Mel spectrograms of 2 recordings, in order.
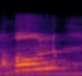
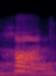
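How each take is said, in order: First: The vowel sounds like the one in 'hon'. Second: The vowel sounds like the one in 'Han'. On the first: The speaker calls it wrong. "make sure it doesn't sound like hon" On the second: The speaker calls it right. "It's Han. Think Han Solo"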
